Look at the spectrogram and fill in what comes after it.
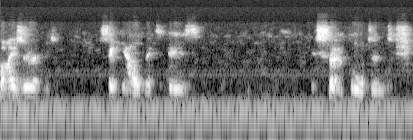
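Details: Adult male with Tourette syndrome, tics quite bad that day by his account; frequent snorting and throat-clearing tics while talking; vocal tics (Tourette syndrome).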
